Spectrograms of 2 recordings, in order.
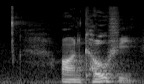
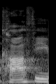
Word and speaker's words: Ko-fi: this huge donation on Ko-fi. And a lot of people call it coffee, but they've actually said it's pronounced Kofi.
